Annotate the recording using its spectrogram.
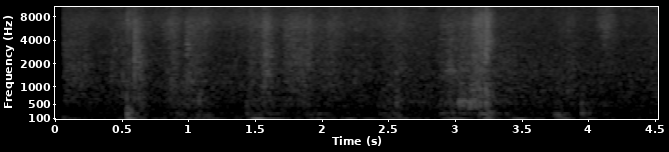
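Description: Footsteps shuffle on a wooden floor.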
